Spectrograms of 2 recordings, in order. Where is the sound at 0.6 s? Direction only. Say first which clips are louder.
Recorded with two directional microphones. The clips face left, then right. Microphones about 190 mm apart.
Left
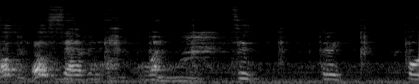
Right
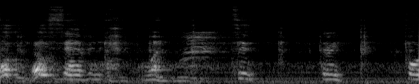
Right 3 dB; 15° right (ahead or behind).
